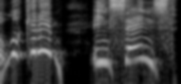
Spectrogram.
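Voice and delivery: very high-pitched mocking outburst; gleeful jeer. Real, not acted. Fan pointing out the incensed player, high-pitched jeering. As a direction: crow at the rattled player, pitched right up.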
